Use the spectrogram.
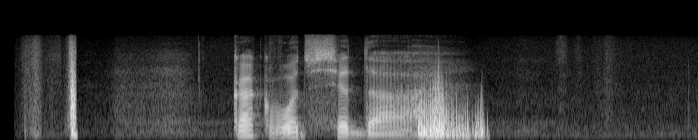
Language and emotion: Russian, sad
